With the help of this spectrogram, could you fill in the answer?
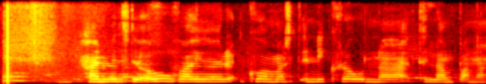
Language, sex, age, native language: Icelandic, female, 12, Icelandic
